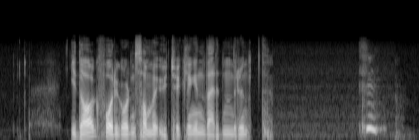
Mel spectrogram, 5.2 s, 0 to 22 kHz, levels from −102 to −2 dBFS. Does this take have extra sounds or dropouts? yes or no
yes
